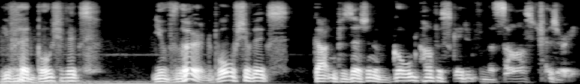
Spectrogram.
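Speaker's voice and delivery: put-on a light, half-hearted British accent reading the briefing. Streamer reads the mission briefing to chat in a mild British accent. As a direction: read it like a stiff British narrator, only just. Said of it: "I don't know why I'm trying a British accent here".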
